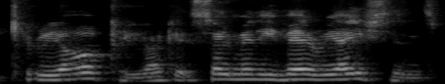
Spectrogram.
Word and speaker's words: Kyriacou: Kuryaku.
